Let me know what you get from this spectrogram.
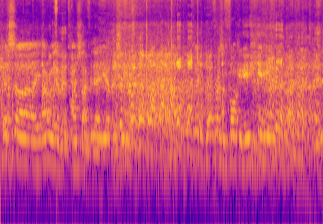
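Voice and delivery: high, loud awkward comic; mock comic voice. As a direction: play the clueless open-miker. Acting out bad comic set.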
